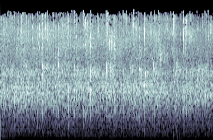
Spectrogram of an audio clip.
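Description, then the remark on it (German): Steady applause from an audience in Bern, a dense patter of many hands clapping at an even level throughout, with no voices rising above it. “Und ich bitte alle anderen um einen fetten Applaus.”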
